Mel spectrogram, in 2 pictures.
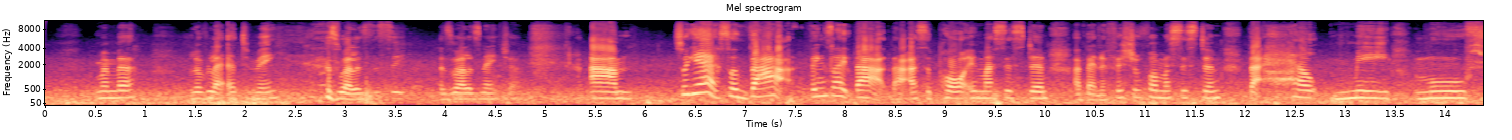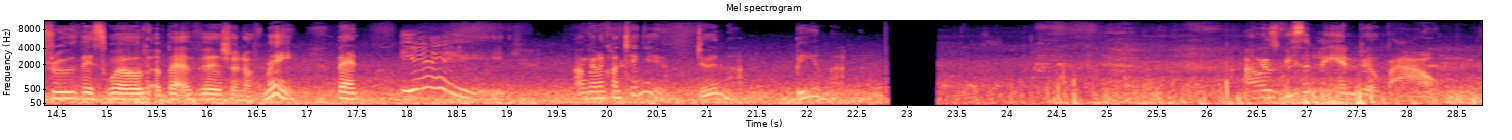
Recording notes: while walking the North-East coast and taking you along with her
